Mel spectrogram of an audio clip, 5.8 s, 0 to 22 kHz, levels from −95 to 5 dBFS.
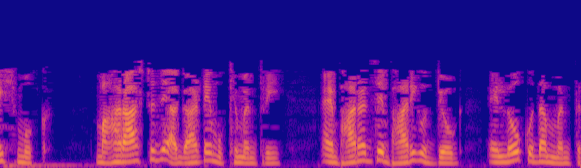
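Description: Channels drifting apart runs throughout the speech. Two clocks about 40 ppm apart let the inter-channel delay creep toward a fraction of a millisecond, so the mono sum flanges slowly.

Heavy watery, swirly smearing with nothing above 5 kHz also runs throughout. The likely cause is MP3 compression at a bitrate that fits about 16 kbps, zeroing weak frequency lines.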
